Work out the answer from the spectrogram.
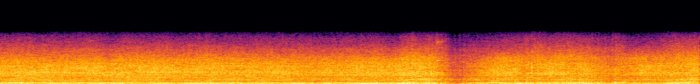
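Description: Lada Niva's engine running hard, its note held steady at first, then rising and falling repeatedly as it is revved, over a dense rushing noise. The sound briefly dips about seven seconds in.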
